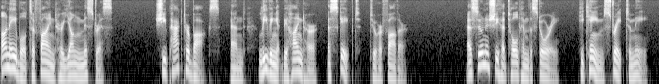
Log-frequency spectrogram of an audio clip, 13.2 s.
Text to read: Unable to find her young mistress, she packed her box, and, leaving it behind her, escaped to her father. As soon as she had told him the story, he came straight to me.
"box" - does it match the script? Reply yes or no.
yes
